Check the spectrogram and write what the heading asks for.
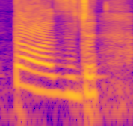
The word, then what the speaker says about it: tossed: ये है एज, AS, एज, SHE, शी, SPOKE, spoke, THAT, that, SHE, शी, TOSSED, इसे क्या पढ़ेंगे? टॉस्ड।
